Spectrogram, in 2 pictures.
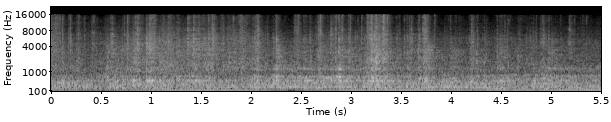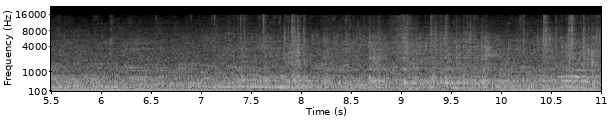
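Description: Shopping cart rattling with irregular clicks and knocks as it is pushed along, over a steady low hum.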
